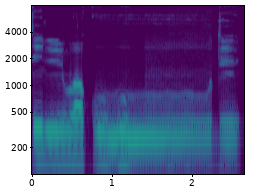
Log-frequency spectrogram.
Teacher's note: آگے النار، النار سے شروع کریں گے، یہ الف ہے، الف کے اوپر جو ہے وہ حرکت لگے گی، زبر کو لگا کے آگے نون کے ساتھ ملائیں گے، النار ذات الوقود، قاف کو موٹا کریں گے اور دال ساکن ہوگی، قلقلہ ہوگا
